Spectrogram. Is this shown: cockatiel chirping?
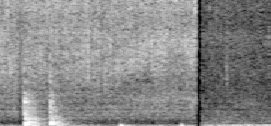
no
